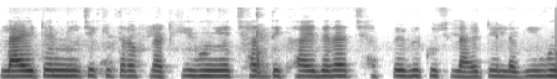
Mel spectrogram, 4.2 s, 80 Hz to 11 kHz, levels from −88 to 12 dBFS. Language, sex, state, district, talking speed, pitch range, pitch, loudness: Hindi, female, Uttar Pradesh, Varanasi, 285 wpm, 215-225 Hz, 225 Hz, -20 LUFS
